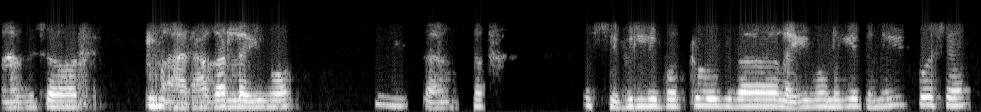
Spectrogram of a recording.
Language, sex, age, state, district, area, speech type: Assamese, male, 45-60, Assam, Lakhimpur, rural, conversation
